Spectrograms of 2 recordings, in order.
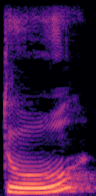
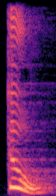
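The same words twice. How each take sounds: First: "Tú" drawn out, without an upward accent; unaccented tú. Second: "tú" short, with an upward accent; quick lifted "tú", as the accent mark asks. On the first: Teacher contrasts two forms for learners, unaccented tú. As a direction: let "Tú" run long, as if written without an accent. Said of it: "little bit of a difference". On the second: Teacher contrasts two forms for learners, accented tú. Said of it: "going up in the inflection". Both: Shown as a demonstration.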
